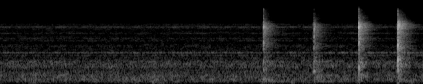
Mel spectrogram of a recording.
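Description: Four sharp slaps of hands striking each other in the second half, about half a second apart, over a faint steady hiss with a thin high tone.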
